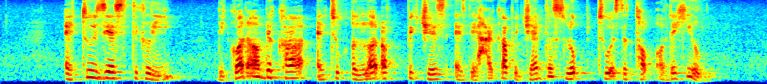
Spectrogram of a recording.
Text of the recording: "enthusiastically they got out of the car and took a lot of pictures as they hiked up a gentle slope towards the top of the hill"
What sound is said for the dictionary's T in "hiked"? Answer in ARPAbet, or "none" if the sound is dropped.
none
